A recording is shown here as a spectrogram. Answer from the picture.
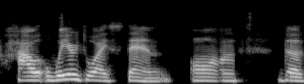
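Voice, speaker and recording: A woman speaks with a Macedonian accent. Her pitch is fairly low, and the background is quiet. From Yugoslavia, Macedonia. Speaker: negotiation trainer and lecturer. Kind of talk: interview answers.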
